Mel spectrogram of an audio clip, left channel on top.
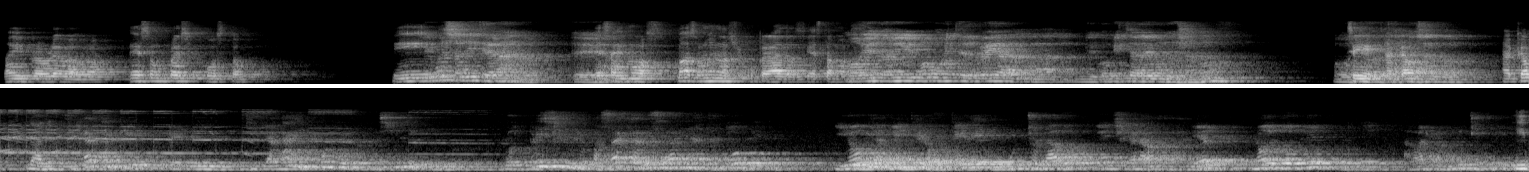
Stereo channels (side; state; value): both; different; correlation 0.00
